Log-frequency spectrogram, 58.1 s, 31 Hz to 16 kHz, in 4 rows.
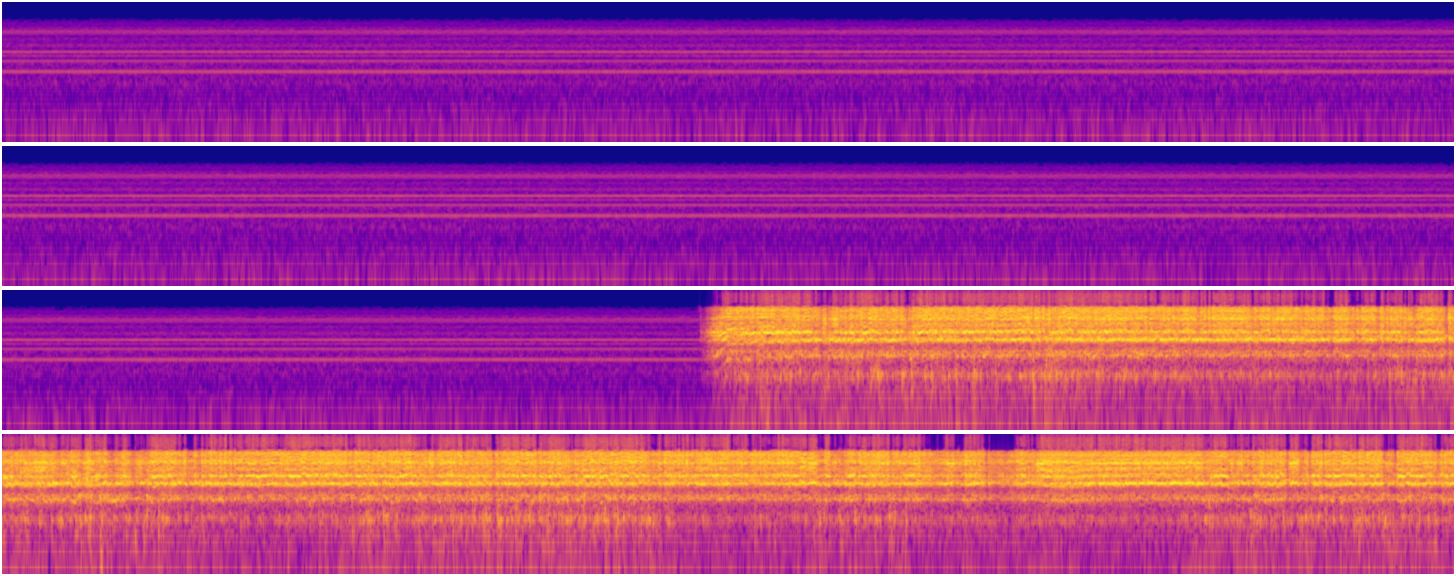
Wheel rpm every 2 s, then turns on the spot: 0, 0, 0, 0, 0, 0, 0, 0, 0, 0, 0, 0, 0, 0, 0, 0, 0, 0, 150, 230, 240, 230, 230, 230, 230, 240, 230, 230, 230.
none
